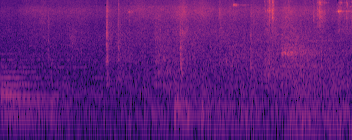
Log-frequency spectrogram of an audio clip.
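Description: Wooden organ stop knobs clunk as they are pulled.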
